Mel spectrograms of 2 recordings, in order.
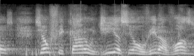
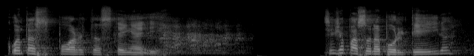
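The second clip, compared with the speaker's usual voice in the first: very quiet, low, hushed São Paulo accent; 6 semitones lower, 35 dB quieter than usual. Imagining God's voice as a guy from central São Paulo, in São Paulo accent. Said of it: "do centro mesmo de São Paulo?".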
